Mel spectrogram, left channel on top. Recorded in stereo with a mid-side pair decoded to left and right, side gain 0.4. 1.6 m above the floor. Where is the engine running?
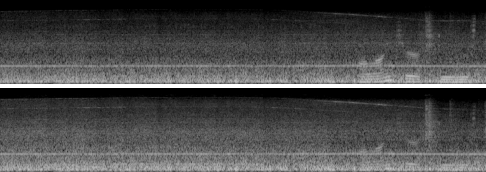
15° right.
